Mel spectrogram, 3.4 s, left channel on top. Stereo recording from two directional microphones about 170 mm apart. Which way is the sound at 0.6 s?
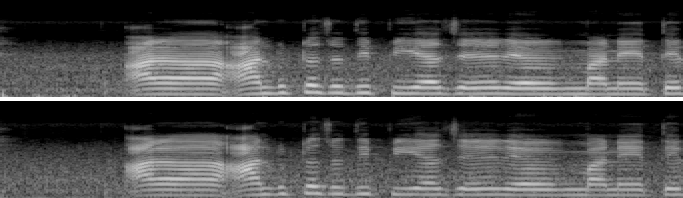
15° left (ahead or behind).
